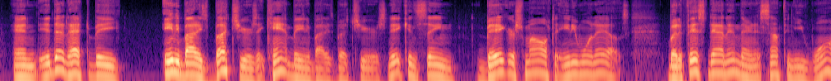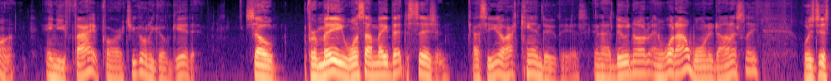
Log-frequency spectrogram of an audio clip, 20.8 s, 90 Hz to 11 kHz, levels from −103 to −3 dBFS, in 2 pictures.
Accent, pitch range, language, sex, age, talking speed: American, 110-135 Hz, English, male, 60-79, 215 wpm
